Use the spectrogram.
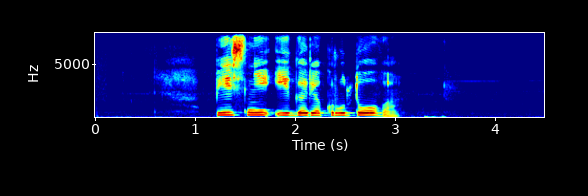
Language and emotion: Russian, neutral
